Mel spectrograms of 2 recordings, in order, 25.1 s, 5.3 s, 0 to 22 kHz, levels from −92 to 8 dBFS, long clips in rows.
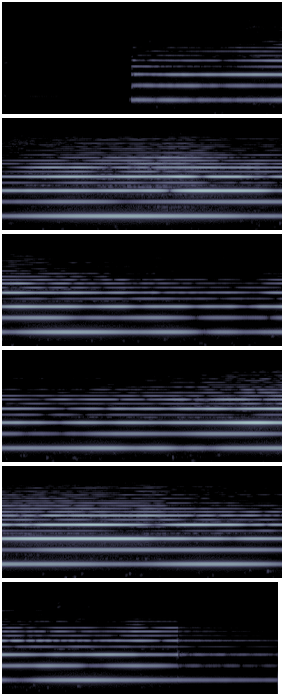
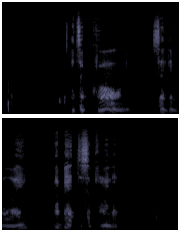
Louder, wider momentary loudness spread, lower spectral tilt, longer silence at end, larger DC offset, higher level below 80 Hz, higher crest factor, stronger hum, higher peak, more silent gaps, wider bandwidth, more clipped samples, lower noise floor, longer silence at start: first, -22 LUFS vs -48 LUFS; about the same, 22 LU vs 21 LU; second, 4 dB/octave vs 0.5 dB/octave; first, 1.15 s vs 0.95 s; neither; about the same, under -90 dBFS vs under -90 dBFS; second, 14 dB vs 26 dB; neither; first, -12 dBFS vs -28 dBFS; neither; second, 10.5 kHz vs 15.5 kHz; neither; about the same, under -90 dBFS vs under -90 dBFS; first, 1.95 s vs 1.05 s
